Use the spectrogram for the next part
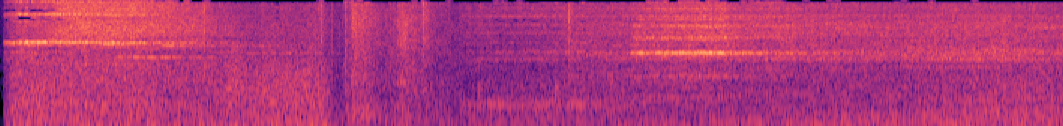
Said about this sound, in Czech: Brusel, stanice metra Arlua. Jde o hlavní přestupní stanici celého místního metra, ale přesto je už na první pohled neuvěřitelně ošklivá.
